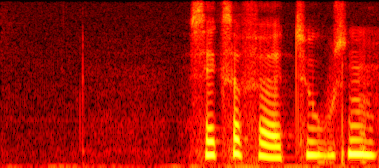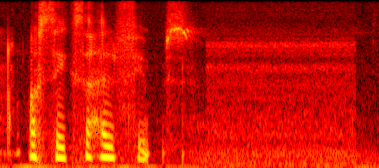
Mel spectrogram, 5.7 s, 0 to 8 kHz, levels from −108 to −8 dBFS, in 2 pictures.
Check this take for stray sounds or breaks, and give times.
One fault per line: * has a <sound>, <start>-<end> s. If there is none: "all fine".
all fine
